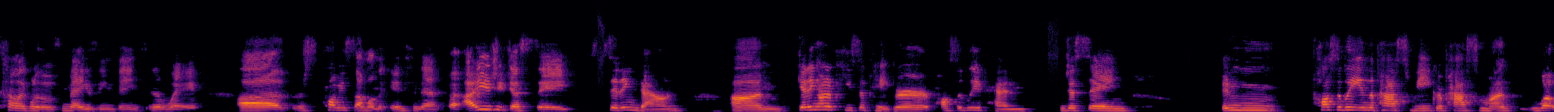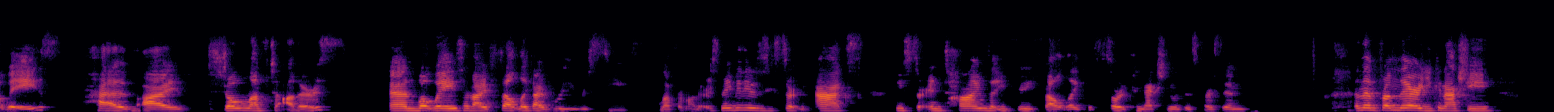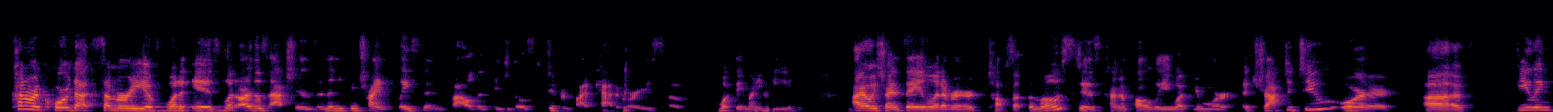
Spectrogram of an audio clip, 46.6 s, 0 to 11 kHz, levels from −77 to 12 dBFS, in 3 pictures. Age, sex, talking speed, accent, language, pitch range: 20-39, female, 195 wpm, American, English, 175-235 Hz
